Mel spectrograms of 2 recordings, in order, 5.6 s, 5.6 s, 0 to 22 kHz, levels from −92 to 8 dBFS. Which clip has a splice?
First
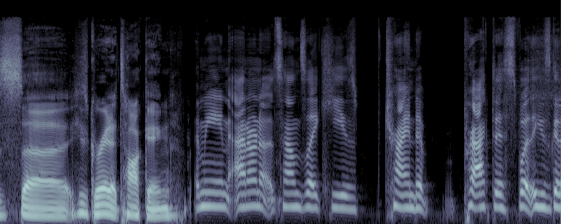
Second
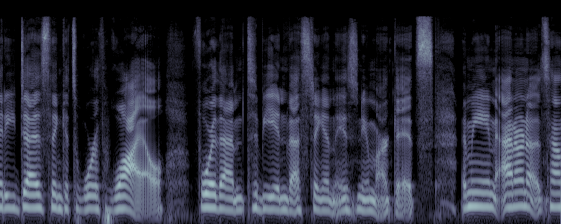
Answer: first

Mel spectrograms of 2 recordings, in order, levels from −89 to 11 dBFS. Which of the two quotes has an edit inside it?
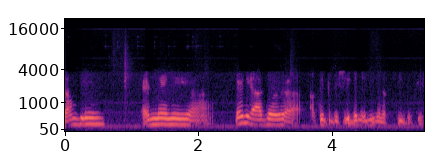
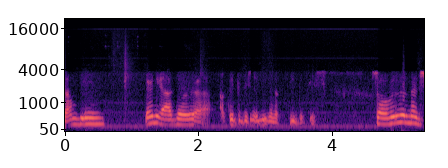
second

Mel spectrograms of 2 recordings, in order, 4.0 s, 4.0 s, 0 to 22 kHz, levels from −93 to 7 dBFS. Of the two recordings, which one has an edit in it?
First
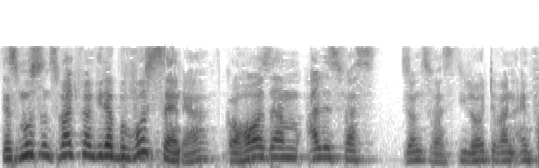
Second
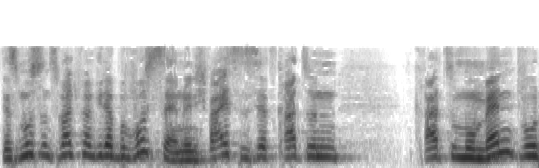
first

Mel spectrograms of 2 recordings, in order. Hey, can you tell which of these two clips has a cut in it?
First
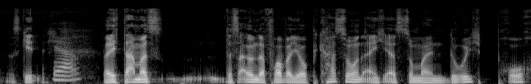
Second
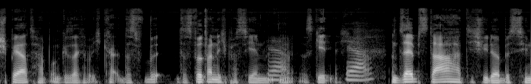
second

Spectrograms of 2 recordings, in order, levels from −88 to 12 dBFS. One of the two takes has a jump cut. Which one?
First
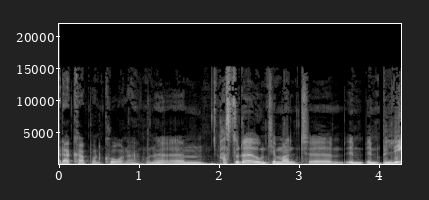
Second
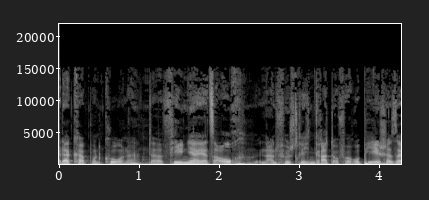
first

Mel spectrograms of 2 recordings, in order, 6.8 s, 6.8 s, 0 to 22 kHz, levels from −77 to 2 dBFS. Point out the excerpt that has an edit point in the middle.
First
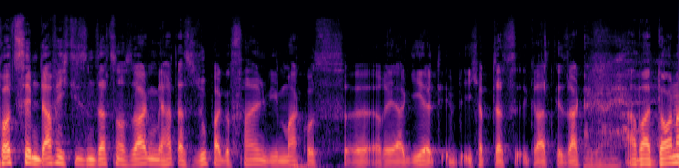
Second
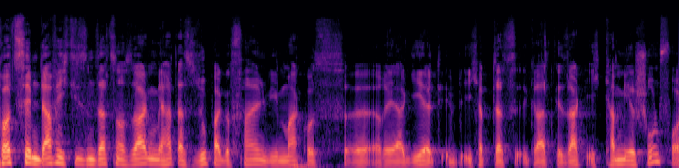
first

